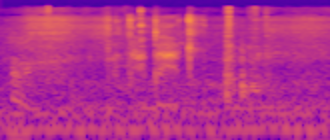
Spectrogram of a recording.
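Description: Low, whispery speech with a few light clicks and knocks between about one and two seconds in, from a small ceramic beer stein being handled and set back down on a store shelf.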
